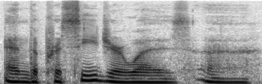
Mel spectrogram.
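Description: Meditation teacher, man, lowish voice, slow relaxed storytelling with hushed asides. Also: breathy edge. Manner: slow, unhurried storytelling with soft laughs and hushed quoted asides. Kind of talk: dharma talk. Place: retreat center meditation hall.

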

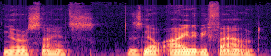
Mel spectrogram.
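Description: A man's voice: mid-range voice, fairly even intonation, measured pace, creaky, a little mellow. A man in his sixties giving a dharma talk as a meditation teacher, reflective, with wry, humorous asides. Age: 60s.

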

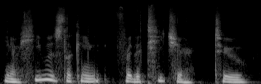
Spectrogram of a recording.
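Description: A man giving a dharma talk at a meditation retreat, telling a story in a relaxed way with many fillers and restarts, sometimes acting out sounds and quotes. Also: mid-range voice, normal speed, vocal fry, slightly rough. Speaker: meditation teacher. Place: retreat center meditation hall.

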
